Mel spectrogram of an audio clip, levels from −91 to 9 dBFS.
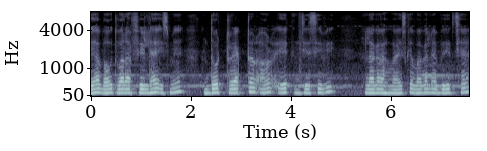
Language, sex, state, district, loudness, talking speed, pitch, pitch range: Hindi, male, Bihar, Muzaffarpur, -21 LUFS, 150 wpm, 135 Hz, 130-145 Hz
